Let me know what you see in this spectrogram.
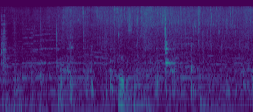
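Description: Shrimp sizzling as they fry in a large stainless-steel pot while a spoon stirs them, with a sharp knock of the spoon against the pot about three seconds in.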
